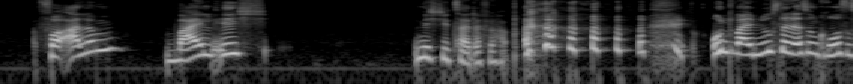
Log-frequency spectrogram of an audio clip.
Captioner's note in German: gelächter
